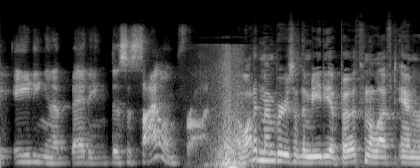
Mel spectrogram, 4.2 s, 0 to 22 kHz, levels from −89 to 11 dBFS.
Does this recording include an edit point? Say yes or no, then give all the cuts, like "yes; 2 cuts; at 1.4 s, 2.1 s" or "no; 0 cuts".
yes; 1 cut; at 2.4 s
